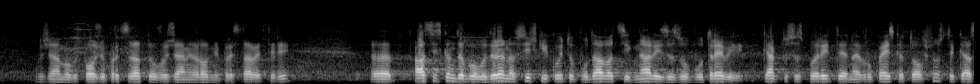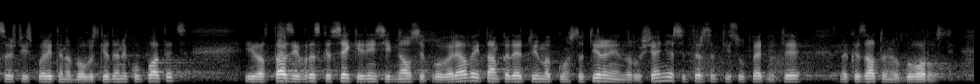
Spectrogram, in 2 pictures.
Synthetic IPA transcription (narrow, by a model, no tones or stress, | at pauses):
ʊvɐʒaɛməɡospɔʒʊpɾɛt̪sɛd̪at̪ɛlˠʊvɐʒaɛmnɐɾɔd̪nipɾɛt̪st̪avit̪ɛli | asiskəmd̪ɐblˠəɡod̪ɐɾʲənɐfsit͡ʃkikoit̪ʊpod̪avət̪siɡnalizɐzlˠoːpot̪ɾɛbikak̚t̪osəspɐɾit̪ɛnɐɛvɾopɛjskət̪əɔpʃnost̪ːɐkasɤʃt̪oispɐɾit̪ɛnɐbɤlˠɡəɾskʲiəd̪ɛnɛkoplˠat̪ɛt̪s | ivəft̪azivɾɤskəfsɛkʲiɛd̪insiɡnalˠsɛpɾovɛɾʲjavəit̪amkɐd̪ɛt̪oiməkonst̪ɐt̪iɾəninɐɾʊʃɛniəsɛt̪ɤɾsət̪isoːt̪vɛt̪nit̪ɛ | nɐkɐzat̪ɛlˠniod̪ɡovɔɾnost̪i̥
